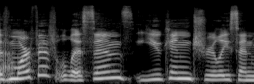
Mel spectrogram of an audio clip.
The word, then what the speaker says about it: Morfydd: one of the stars, oh boy, Moy Firth Clark reports, One Moifer. Oh, I'm really sorry if you hear this. – Morfydd, but it's spelled M-O-R-F-Y-D-D.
